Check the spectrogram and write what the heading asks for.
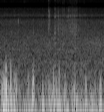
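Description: Wind buffeting the microphone in uneven low rumbles, over the steady rush of a flowing river.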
